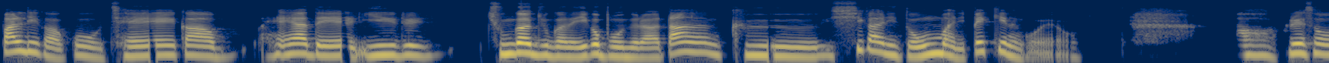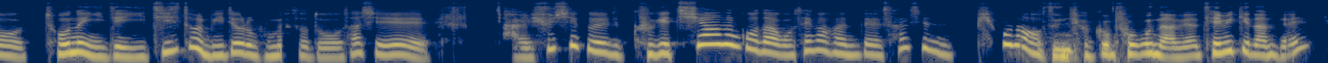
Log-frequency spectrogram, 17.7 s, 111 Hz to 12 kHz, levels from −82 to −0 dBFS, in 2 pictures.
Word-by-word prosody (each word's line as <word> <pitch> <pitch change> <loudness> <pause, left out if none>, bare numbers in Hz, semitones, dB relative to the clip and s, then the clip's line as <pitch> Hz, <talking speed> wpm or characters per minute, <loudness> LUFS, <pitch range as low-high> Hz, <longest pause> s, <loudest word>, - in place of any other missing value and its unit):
빨리 265 0 +4
가고 175 -1 -4
제가 200 -1 -1 0.3
해야 225 +3 +3
될 200 -2 +1
일을 205 0 -1 0.4
중간중간에 215 -6 +5
이거 210 +5 +4
보느라 175 -3 -1
딴 255 +3 +2
그 190 -3 -2
시간이 260 0 -1
너무 195 +5 +3
많이 215 -8 +2
뺏기는 260 - 0
거예요. - - -13 1.2
아 205 -2 -6
그래서 220 -6 +1
저는 240 +3 +4
이제 185 -2 -1
이 175 0 -4
디지털 285 - -1
미디어를 210 +2 0
보면서도 185 -3 -7
사실 215 -5 -3 0.5
잘 170 0 -8
휴식을 315 - -1
그게 225 +4 -1
취하는 450 - +4
거라고 260 - 0
생각하는데 225 -4 -3
사실은 320 - -6
피곤하거든요 405 - +1
그거 205 +1 0
보고 220 +2 +2
나면 185 -1 0
재밌긴 255 +2 +2
한데. 210 - -2
210 Hz, 320 characters per minute, -23 LUFS, 190-250 Hz, 1.2 s, 중간중간에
